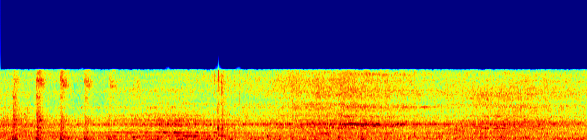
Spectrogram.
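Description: A DB Regio electric multiple-unit train rolling past close by: a quick run of about four wheel clicks over rail joints in the first second, then a steady rolling rumble with a faint high wheel squeal.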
